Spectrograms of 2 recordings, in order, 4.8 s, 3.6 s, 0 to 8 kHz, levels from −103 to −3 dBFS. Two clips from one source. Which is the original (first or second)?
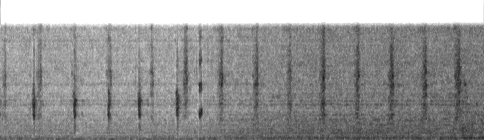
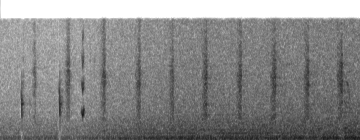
second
